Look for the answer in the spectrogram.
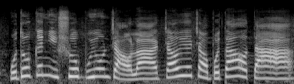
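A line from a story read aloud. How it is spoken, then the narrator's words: Shouting. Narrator (Chinese): 冲司机喊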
